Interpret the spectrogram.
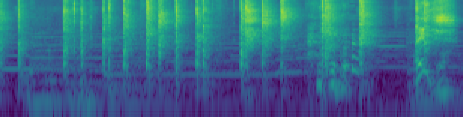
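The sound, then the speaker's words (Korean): A quick run of sharp hand claps, roughly a dozen in an uneven rhythm, bright and snappy, clapped because something has finished, with people talking and laughing over the end of the burst. “끝났다고 박수 치는 거예요.”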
